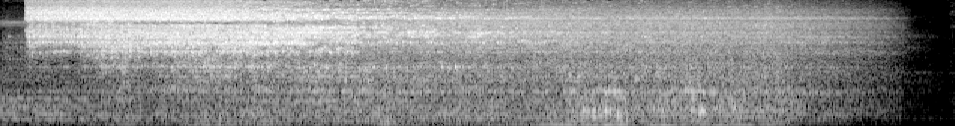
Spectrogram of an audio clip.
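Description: Wood lathe with a turning tool cutting into a spinning wooden leg: a steady rushing hiss of the cut over the lathe's low hum, dying away near the end.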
